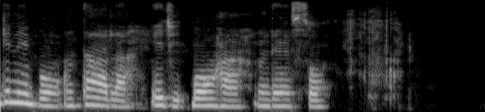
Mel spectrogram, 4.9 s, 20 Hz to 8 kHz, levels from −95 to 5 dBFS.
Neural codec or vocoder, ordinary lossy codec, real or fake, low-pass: codec, 16 kHz, 8 kbps, FreqCodec, smaller model; none; fake; none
